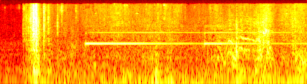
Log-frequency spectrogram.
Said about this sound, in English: We climb into a truck and drive past the flat desert plain to the pine-clad hills half an hour west of Reno, to Troy.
